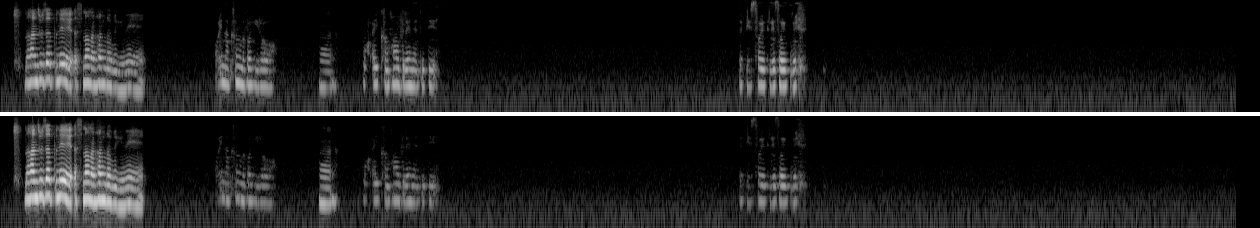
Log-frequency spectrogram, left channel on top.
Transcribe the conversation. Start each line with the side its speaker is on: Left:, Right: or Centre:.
Right: ꯅꯍꯥꯟꯁꯨ ꯆꯠꯄꯅꯦ ꯑꯁ ꯅ ꯅꯪ ꯈꯪꯗꯕꯒꯤꯅꯦ
Left: ꯑꯩꯅ ꯈꯪꯅꯕꯒꯤꯔꯣ
Right: ꯍꯣꯏ
Left: ꯑꯩ ꯈꯪꯍꯧꯗ꯭ꯔꯦꯅꯦ ꯑꯗꯨꯗꯤ ꯑ ꯁꯣꯏꯈ꯭ꯔꯦ ꯁꯣꯏꯈ꯭ꯔꯦ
